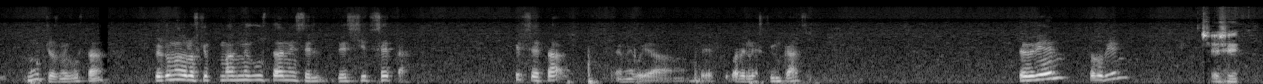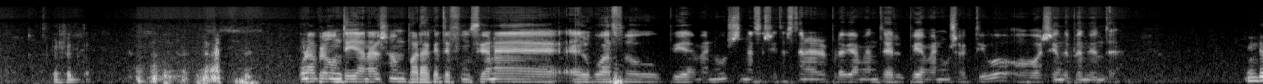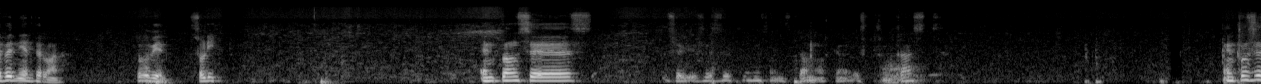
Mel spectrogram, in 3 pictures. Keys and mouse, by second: 35.8 n, 37.2 Tab.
